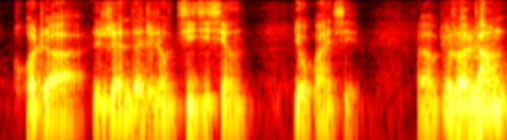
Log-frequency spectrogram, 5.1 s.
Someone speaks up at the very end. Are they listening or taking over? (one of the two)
listening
